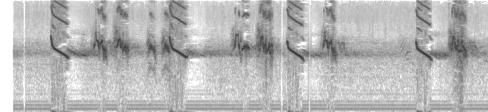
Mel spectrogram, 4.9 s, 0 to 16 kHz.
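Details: Nesting eagle alert-calling at an intruder flying by the nest, July 2014: sharp descending whistles that drop into short chittering bursts, about one call per second, with a constant low hum underneath.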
